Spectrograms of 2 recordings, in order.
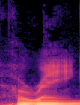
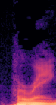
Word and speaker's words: harangue: to our next word which is whoring it is spelled har a and gue her rank it's a noun har a and gu e or rank but you also you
